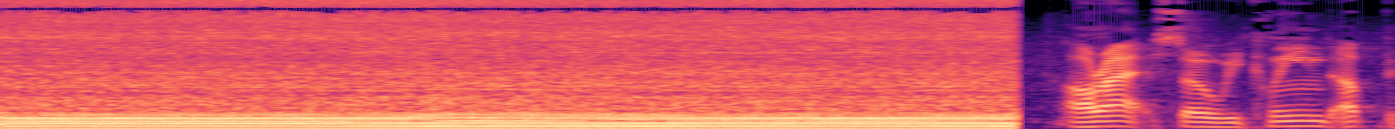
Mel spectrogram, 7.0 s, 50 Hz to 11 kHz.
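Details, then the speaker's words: Craftsman GT5000 mower, Kohler Pro/Command 25hp twin, after carburettor clean and reinstall: steady even hum with a regular low beat for five seconds, then cuts off; running healthily and smoothly. "carburetor put it on at first as it started it took a little bit but I think you know there was no fuel in there"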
